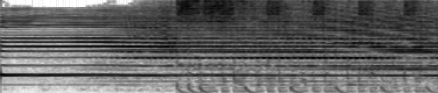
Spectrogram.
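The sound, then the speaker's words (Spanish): A train sound effect in a football radio jingle: a loud, sustained whistle chord holds throughout, and a rhythmic chugging joins partway through and continues to the end. “¡Tren de Radio Estadio! El tren de Onda Cero, el tren de la Liga, el tren del fútbol.”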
